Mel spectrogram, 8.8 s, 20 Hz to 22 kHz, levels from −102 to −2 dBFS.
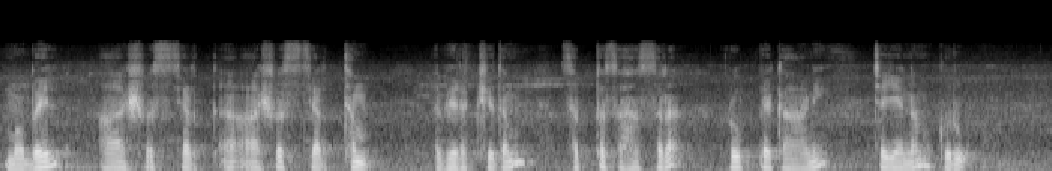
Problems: none marked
